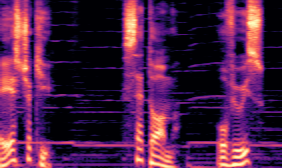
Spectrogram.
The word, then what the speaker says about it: cet homme: Cet homme. Ouviu isso? Aquele T no final de set parece que nem existe, mas ele ressurge para se conectar suavemente com o som do O de homme.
